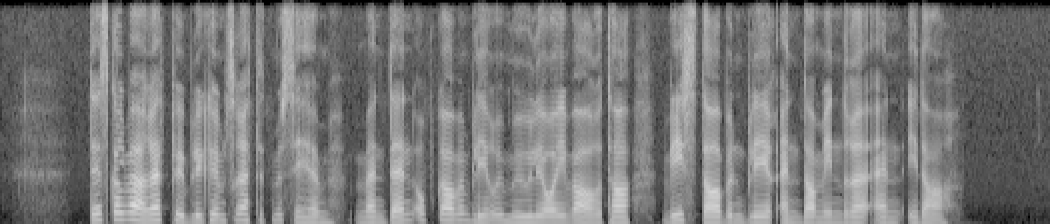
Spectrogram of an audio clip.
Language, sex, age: Norwegian, female, 52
